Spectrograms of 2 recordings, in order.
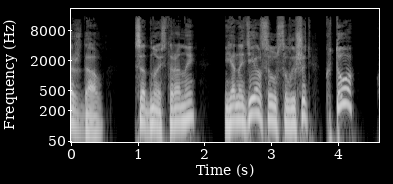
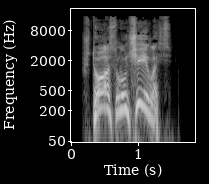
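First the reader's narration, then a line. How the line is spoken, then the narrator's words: Irritated, called after. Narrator (Russian): раздраженно бросил Вульф мне вслед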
